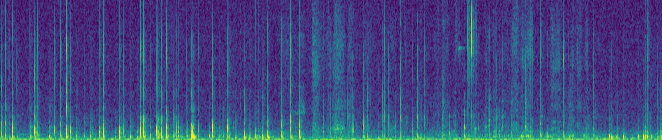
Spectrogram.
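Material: Patent leather.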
